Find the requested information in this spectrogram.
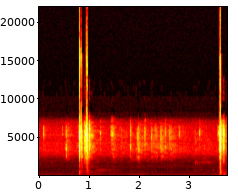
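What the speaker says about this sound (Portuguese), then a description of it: "dou um Enter." Sharp clicks and clacks from a computer keyboard during poster design work, scattered light taps with a couple of louder double strikes near the start and one firm press near the end, alone without talk.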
